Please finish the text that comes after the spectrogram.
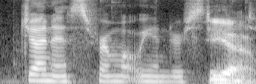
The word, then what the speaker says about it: Genuis: correct my pronunciation because I've said genuis for so long yeah we've heard it both ways so I guess in our brains it's kind of confusing some sometimes but it is genis from what we understand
